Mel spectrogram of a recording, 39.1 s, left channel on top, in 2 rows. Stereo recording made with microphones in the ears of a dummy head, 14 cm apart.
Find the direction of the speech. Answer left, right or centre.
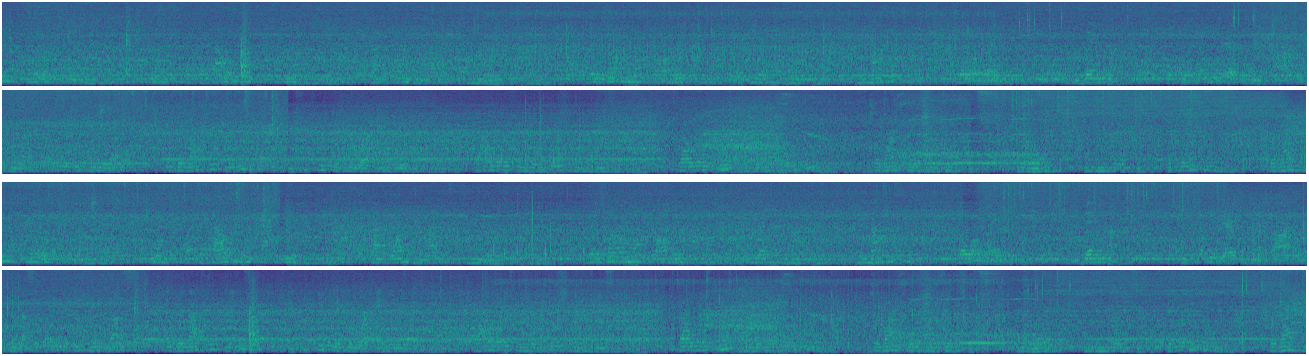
right.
